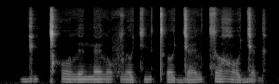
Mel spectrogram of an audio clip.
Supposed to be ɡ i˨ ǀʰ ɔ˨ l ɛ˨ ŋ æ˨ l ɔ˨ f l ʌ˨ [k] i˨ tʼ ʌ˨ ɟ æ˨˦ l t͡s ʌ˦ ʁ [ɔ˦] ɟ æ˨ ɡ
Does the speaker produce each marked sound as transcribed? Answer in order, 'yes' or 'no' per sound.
no, no

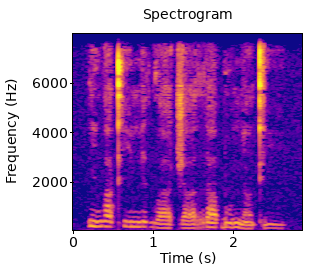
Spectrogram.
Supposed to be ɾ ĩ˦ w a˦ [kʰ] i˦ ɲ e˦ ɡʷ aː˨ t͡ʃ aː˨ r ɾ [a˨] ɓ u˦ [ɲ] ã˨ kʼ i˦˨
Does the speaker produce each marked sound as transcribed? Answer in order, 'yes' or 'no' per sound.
yes, no, yes

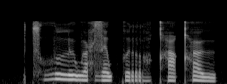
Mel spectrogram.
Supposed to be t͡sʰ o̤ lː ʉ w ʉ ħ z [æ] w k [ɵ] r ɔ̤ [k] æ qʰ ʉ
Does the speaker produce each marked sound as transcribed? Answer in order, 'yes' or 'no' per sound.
no, yes, no

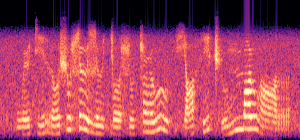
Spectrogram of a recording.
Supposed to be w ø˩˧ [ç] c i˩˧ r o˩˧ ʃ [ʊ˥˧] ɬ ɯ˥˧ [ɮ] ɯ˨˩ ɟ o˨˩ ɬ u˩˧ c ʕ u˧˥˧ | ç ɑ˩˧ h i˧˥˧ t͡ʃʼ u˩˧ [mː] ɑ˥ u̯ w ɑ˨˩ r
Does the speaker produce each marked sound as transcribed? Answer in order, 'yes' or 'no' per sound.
no, no, yes, yes

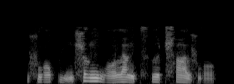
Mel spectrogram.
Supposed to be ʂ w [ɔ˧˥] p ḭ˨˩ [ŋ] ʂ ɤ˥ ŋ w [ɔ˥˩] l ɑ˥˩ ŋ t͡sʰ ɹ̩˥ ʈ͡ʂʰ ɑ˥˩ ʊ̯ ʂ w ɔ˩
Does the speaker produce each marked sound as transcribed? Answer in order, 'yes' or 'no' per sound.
yes, yes, no

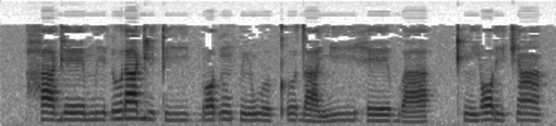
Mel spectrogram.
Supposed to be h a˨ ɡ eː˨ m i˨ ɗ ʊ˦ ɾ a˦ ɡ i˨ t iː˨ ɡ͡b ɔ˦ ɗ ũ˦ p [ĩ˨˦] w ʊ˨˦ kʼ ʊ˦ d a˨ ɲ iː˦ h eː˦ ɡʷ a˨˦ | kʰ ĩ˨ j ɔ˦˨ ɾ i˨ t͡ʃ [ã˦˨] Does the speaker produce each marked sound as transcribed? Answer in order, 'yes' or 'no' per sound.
yes, yes

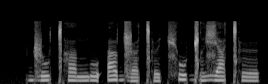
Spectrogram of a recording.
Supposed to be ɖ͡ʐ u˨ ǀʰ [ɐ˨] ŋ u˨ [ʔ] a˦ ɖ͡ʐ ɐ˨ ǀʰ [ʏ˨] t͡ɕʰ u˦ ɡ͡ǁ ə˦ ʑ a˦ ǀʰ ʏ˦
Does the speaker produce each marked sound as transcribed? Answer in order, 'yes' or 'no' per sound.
yes, yes, yes

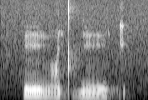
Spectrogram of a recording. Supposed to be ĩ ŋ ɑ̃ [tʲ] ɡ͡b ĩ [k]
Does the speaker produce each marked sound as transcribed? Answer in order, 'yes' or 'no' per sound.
yes, yes

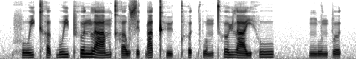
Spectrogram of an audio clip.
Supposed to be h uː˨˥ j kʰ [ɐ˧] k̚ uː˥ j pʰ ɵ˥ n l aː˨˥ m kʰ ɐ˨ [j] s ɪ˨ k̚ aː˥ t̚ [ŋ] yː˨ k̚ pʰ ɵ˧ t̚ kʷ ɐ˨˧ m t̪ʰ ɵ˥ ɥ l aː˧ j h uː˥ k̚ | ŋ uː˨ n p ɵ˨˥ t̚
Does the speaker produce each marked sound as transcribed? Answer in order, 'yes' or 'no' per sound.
no, no, no

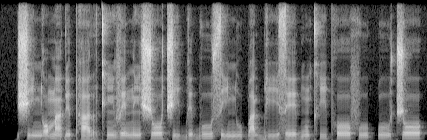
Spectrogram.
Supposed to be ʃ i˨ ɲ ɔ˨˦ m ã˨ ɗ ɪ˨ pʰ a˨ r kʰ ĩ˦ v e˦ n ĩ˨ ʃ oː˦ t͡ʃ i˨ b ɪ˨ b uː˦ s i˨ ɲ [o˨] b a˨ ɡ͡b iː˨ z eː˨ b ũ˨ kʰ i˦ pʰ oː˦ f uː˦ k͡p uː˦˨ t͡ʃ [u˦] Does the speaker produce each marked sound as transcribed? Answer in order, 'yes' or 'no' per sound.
no, no

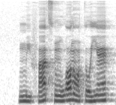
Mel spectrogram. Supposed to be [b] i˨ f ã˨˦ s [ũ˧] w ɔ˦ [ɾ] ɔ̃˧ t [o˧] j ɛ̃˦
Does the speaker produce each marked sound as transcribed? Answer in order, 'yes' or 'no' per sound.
no, yes, yes, yes

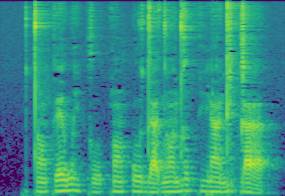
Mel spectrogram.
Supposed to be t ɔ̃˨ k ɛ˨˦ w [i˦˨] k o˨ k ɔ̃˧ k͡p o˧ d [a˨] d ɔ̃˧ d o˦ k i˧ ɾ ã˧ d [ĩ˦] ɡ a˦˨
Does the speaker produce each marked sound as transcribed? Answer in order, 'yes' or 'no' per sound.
yes, yes, no

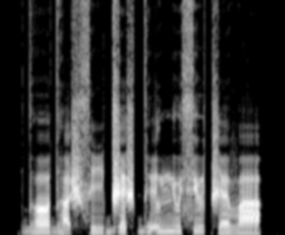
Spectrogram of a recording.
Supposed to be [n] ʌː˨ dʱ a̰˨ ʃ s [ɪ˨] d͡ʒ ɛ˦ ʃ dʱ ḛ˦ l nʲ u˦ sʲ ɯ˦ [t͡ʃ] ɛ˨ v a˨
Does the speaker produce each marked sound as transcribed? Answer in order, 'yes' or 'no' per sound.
no, no, yes

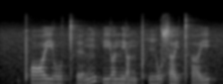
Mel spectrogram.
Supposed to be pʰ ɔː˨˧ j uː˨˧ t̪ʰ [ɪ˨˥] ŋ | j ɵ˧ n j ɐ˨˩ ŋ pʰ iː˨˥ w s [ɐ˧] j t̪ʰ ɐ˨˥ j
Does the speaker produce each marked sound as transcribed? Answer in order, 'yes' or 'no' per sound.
yes, no

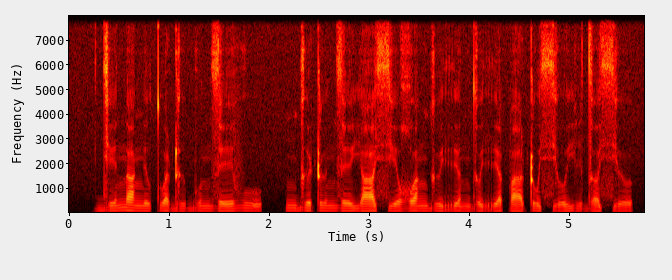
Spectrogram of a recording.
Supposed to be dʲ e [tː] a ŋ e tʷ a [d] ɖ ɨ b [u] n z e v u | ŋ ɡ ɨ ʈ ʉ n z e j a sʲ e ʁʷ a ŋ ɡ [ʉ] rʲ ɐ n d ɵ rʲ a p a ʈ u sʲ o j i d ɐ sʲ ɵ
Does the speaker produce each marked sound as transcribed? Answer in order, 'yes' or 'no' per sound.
no, no, yes, yes

